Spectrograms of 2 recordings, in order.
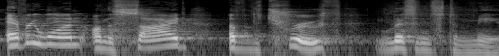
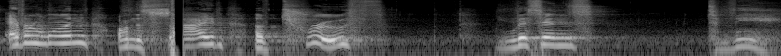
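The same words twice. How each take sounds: First: Slow, deliberate reading of Jesus's words; measured scripture quote; slow quoted scripture. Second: Very slow, each word weighted, "listens" lifted; slow emphatic scripture repeat; slower emphatic repeat. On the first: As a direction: lay each word down slowly for them to memorize. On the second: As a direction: drag it out so it sticks. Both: Shown as a demonstration. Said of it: "I want you to memorize this".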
